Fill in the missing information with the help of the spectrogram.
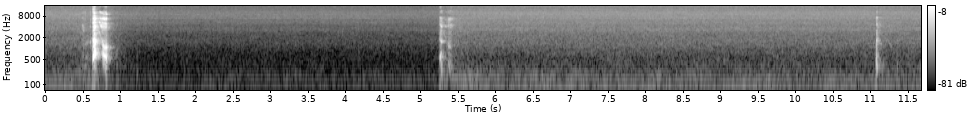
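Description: Three short, sharp hiccup sounds spaced several seconds apart in a quiet room, typical of hiccups.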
